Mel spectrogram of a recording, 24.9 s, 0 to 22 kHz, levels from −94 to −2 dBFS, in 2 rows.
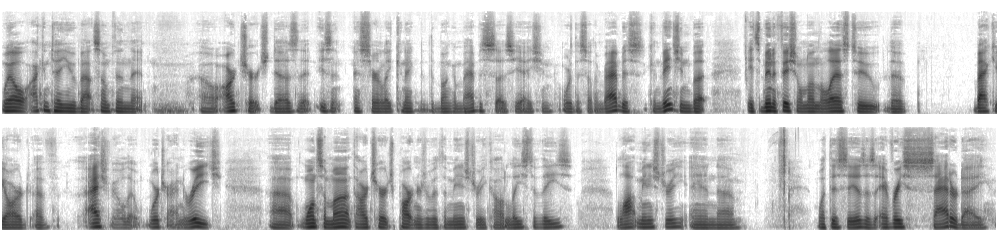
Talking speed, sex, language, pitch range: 155 wpm, male, English, 105-125 Hz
